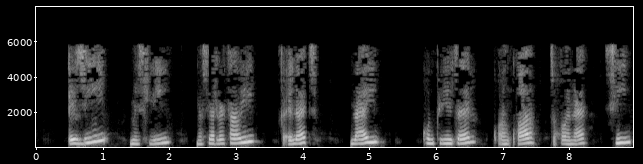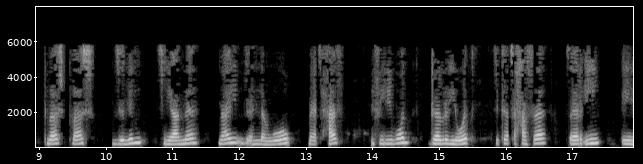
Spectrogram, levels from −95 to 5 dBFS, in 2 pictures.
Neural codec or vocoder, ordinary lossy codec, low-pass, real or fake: codec, 16 kHz in and 24 kHz out, 0.6 kbps, FireRedTTS-2 codec; MP3, 24 kbps; 7.2 kHz; fake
